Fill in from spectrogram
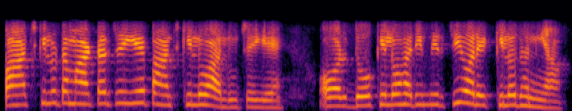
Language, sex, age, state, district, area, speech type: Hindi, female, 60+, Rajasthan, Jaipur, urban, conversation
